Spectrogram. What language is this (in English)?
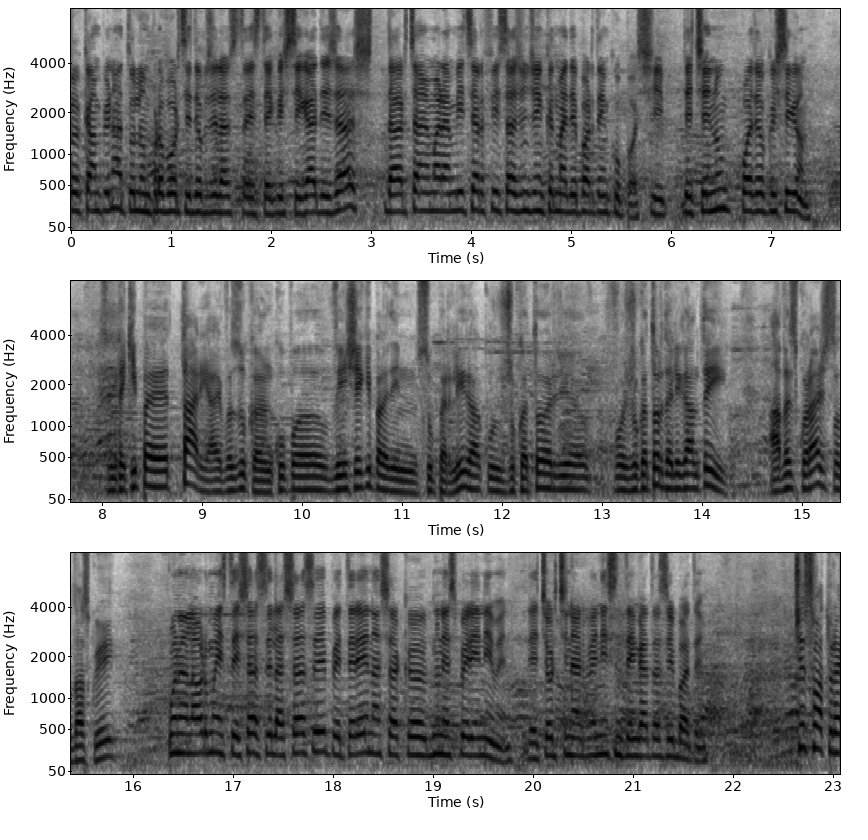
Romanian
